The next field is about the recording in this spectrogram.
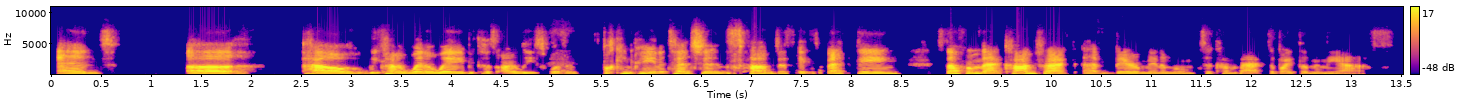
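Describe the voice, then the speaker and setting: Bright-voiced woman, wry and informal, dull audio. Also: on the low side, dry recording. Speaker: book discussion panelist. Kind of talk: casual book chat. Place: online group live stream.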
